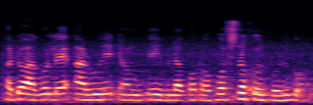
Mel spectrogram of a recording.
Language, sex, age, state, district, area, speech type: Assamese, female, 60+, Assam, Tinsukia, rural, spontaneous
